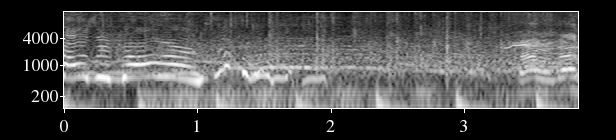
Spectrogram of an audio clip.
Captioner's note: applause and cheering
